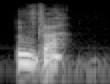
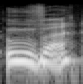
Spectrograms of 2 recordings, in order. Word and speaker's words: Ove: Like you guys haven't heard it yet, but we'll talk about a man called Uwe. Apparently, that's how you say it.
